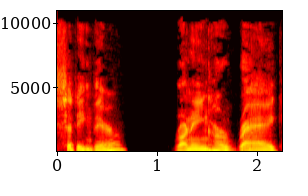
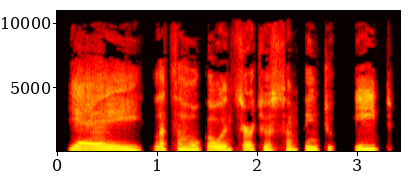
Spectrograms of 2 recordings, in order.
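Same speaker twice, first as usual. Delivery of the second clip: much higher, squealing cheer of many dolls; excited cheer; 11 semitones higher than usual. Acted. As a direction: whoop it back as a happy crowd. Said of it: "cried all the other dollies".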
